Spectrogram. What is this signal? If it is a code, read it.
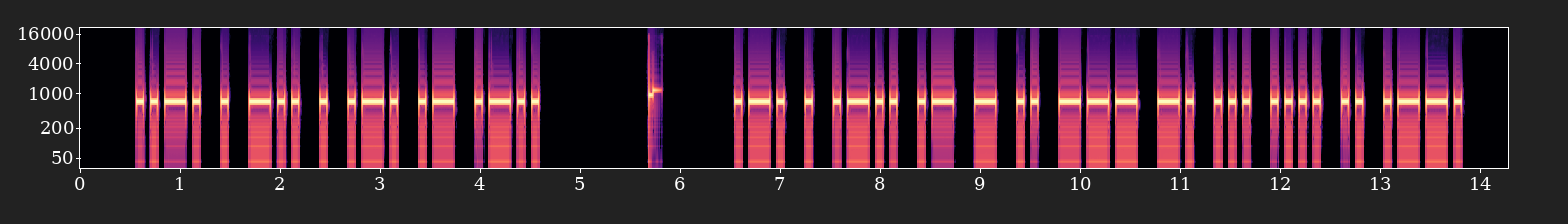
Morse code, heard as a keyed tone, about 17 wpm, 700 Hz. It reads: FEDERAL RELATIONSHIP
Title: Sentences from Top 1100 Words - New Word Drill Alt - 17wpm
